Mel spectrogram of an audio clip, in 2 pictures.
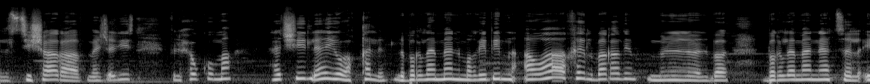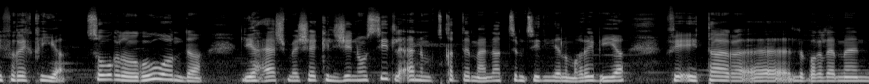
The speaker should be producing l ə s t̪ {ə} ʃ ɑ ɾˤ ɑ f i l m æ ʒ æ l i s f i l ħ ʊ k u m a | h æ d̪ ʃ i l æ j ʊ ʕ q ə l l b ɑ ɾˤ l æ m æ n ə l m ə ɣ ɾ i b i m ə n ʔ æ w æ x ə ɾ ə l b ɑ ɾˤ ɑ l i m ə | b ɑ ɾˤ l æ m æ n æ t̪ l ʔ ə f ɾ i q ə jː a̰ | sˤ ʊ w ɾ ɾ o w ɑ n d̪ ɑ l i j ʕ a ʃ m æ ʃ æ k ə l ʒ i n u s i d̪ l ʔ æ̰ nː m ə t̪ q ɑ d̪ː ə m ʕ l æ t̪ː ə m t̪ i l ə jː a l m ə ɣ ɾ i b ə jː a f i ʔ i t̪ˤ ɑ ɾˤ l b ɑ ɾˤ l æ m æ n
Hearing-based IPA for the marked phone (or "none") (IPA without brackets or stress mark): ə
